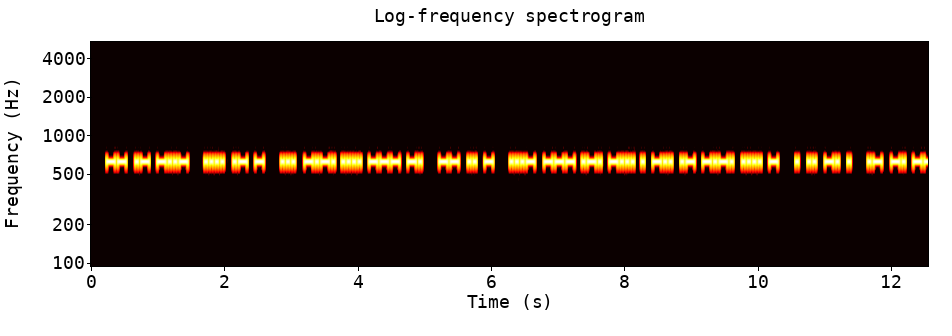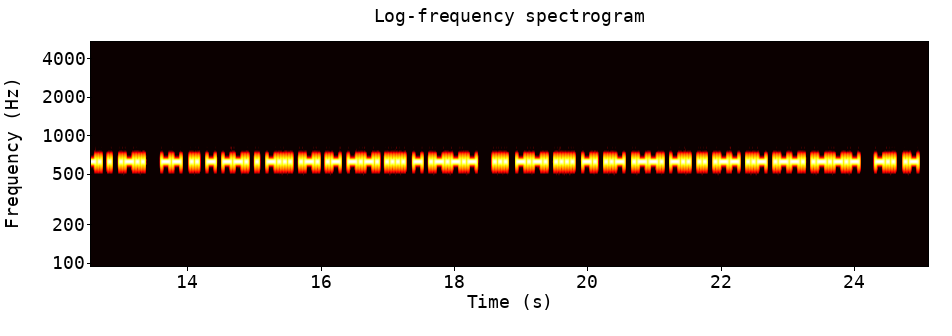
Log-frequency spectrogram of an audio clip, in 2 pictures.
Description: Morse code, heard as a keyed tone, about 29 wpm, 630 Hz, with radio noise. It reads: MAX HAT SCHON MIT VORBEDACHT EINE ANGEL MITGEBRACHT. SCHNUPDIWUP. DA
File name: 002 Zweiter Streich 30wpm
